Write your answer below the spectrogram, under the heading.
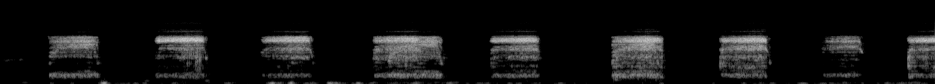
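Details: Owls calling at the nest during a predawn feeding on March 25, 2012. About nine rough, hissing screeches come at a fairly regular pace, roughly one per second.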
